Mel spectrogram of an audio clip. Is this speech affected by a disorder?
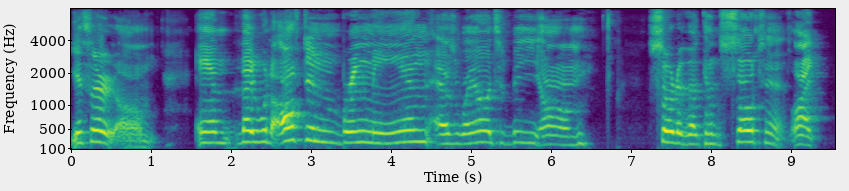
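Yes: spastic quadriplegic cerebral palsy; from birth, fully wheelchair bound, cannot move self, affects muscle tone; daily stretching to keep muscles from getting too tight, age 25; speech sometimes affected if not careful.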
